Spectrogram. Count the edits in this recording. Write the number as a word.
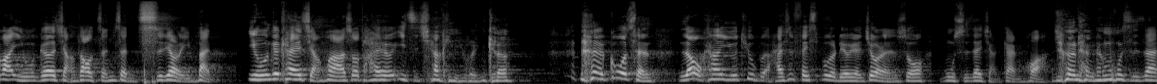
two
